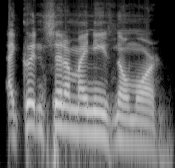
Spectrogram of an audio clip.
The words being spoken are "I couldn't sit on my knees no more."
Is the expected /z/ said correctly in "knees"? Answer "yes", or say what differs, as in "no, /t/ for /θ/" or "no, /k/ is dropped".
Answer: yes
